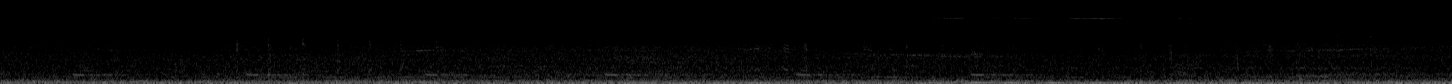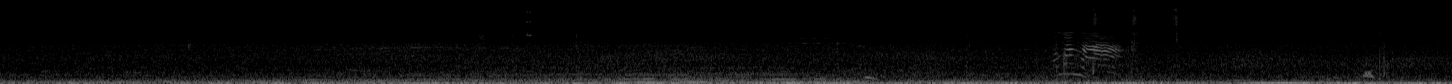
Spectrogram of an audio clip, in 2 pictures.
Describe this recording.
Sitting in the park, In children's play area, Environmental sounds, Motorcycle sound, Traffic Sound, Binaural recordings, Zoom H4n+ Soundman OKM II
